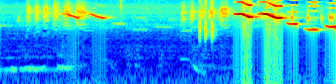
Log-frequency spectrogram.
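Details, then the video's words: Brown-chested jungle flycatcher from Bali singing vigorously with a full repertoire of learned phrases: high, clear whistled notes that slide up and down, grouped into quick bursts after a brief pause, with a few short chattering notes. "srdc gacor full isian"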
